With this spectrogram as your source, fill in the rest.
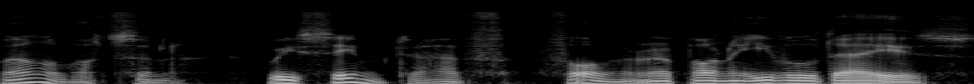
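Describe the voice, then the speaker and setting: In a croaky, put-on character voice, a man speaks at a very deep, low pitch and a fairly slow pace, with very wide pitch swings. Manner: feeble, croaking, imperious.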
